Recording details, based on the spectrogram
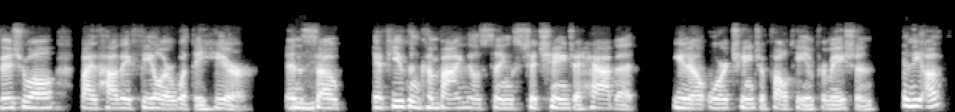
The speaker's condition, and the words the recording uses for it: No condition.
